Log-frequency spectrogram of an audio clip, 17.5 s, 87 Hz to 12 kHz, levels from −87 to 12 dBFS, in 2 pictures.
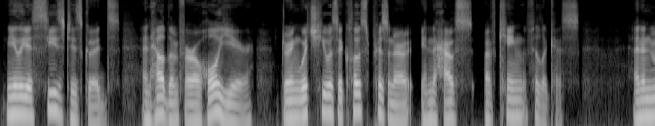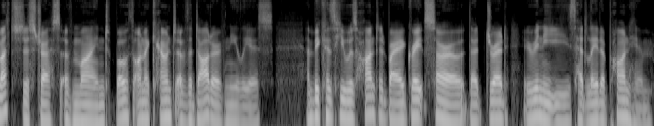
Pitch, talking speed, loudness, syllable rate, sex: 115 Hz, 185 wpm, -20 LUFS, 5.0 syllables/s, male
